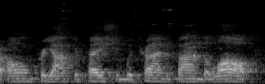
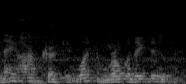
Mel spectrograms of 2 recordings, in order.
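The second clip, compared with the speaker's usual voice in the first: imagined listener's thought; 10 dB quieter than usual. Retold or imitated. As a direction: murmur it as a listener's private thought. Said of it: "some of you are sitting there thinking".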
